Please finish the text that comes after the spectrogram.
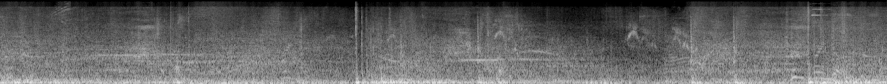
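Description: Hogwarts Legacy spell combat with Bombarda blasts, deep booming explosions and crashing impacts over continuous game music, loud and close, with voices shouting in between.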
